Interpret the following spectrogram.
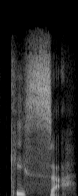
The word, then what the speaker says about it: kissa: Now, a very popular animal in Finland, the cat, that is kissa. Double that S.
